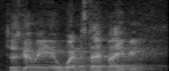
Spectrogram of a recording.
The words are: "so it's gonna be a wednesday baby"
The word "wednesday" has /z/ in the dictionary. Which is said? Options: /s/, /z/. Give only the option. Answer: /z/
